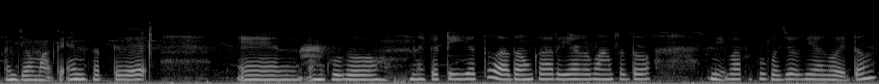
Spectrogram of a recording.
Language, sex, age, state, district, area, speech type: Santali, female, 18-30, West Bengal, Uttar Dinajpur, rural, spontaneous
